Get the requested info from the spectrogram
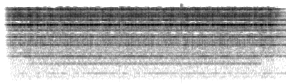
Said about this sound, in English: an alarm bell mounted high on the wall with a round bell and clapper next to it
